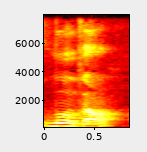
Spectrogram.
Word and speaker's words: Louisville: And yes, it is pronounced Louisville. I learned that when my son Jacob was down in school in Kentucky, when I started to say Louisville, and people didn't like that.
